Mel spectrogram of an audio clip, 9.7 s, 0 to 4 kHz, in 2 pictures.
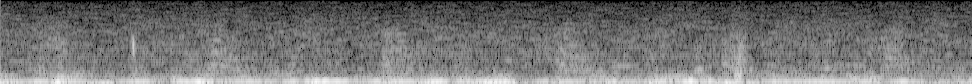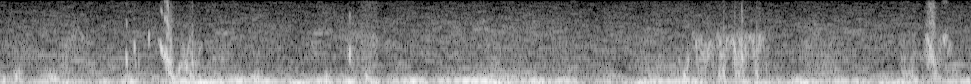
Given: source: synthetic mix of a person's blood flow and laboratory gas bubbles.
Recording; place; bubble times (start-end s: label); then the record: Doppler ultrasound of blood flow; subclavian vein
0.64-0.70 s: bubbles
3.65-3.74 s: bubbles
5.47-5.91 s: bubbles
6.58-6.75 s: bubbles
8.22-8.73 s: bubbles
9.36-9.66 s: bubbles
From the record:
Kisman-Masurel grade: 122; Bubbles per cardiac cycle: 1 to 2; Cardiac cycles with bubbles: 10 to 50%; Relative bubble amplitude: moderate (0.250 to 0.450); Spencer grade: 2 (many but less than half of the cardiac periods contain bubble signals, singularly or in groups); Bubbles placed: anywhere in the cardiac cycle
